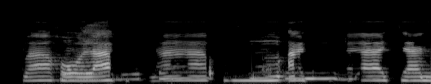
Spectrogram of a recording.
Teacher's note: Kho dibaca tebal, ditebalkan dengan cara mengangkat pangkal lidah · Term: sifat tebal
